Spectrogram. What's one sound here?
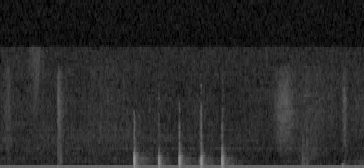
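A man knocks on a wooden door several times.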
